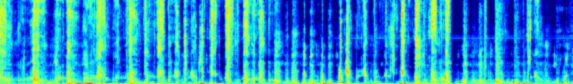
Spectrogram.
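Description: Crunchy Cracks corn-snack rings being bitten and chewed: a rapid, irregular run of crisp crunches, picked up close by a clip-on microphone.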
